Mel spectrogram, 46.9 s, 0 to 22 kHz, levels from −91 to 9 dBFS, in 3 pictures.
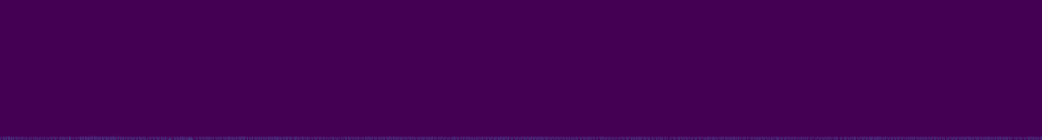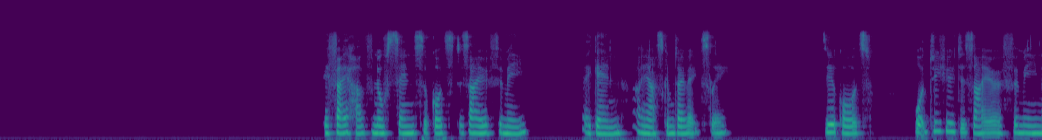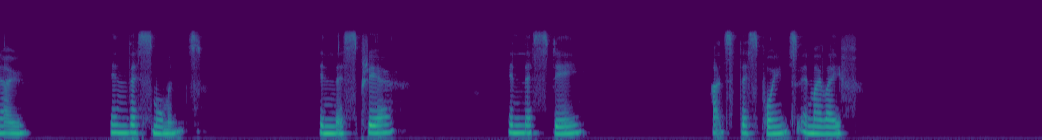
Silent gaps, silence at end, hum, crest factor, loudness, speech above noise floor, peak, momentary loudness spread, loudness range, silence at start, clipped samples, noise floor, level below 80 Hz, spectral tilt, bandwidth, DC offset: none; 3 s; none; 22 dB; -36 LUFS; 51 dB; -18 dBFS; 10 LU; 5 LU; 20.5 s; under 0.1%; -86 dBFS; -66 dBFS; -6.5 dB/octave; 8.8 kHz; under 0.1%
